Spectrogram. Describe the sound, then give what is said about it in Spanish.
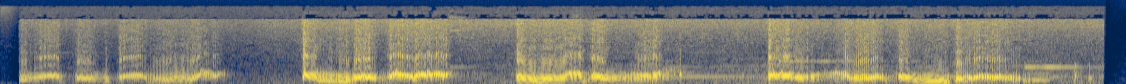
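An eerie EVP recording: deep, distorted, growling voice-like utterances come in four loud bursts separated by short pauses, their words unintelligible and almost roar-like. “Esta psicofonía que vamos a colocar ahora, para mí, de las que escuchamos, es una de las más aterradoras.”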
